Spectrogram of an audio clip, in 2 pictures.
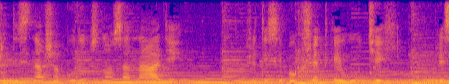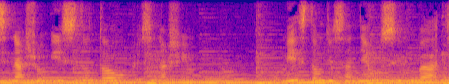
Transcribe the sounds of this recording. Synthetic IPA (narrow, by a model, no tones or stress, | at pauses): ʒɛt̪isinaʃabud̪uːt͡snɔzanaːɟɛj | ʒ̥ɛt̪isibɔlfʃɛt̪kɛjuːcɛxiʒ̥ɛsinaʃɔʊʔist̪ɔt̪ɔʊʒɛsinaʃimː | ɪɛst̪ɔmɡɟɛsaɲɛmusiːmbac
